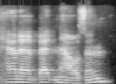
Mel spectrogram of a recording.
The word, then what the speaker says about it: Hannah Bettenhausen: the show and today we are here with hannah bettenhausen now i know that's the german pronunciation what's the english pronunciation hannah same thing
